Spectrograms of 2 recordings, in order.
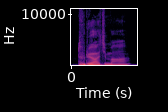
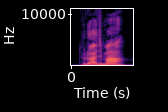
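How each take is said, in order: First: It sounds gentle and reassuring, like a comfort. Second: It sounds stern and commanding, like a rebuke. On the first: It reassures the listener and offers support. "위로죠" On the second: It scolds the listener for being afraid. "두려워하지 말라고 명령입니다"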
